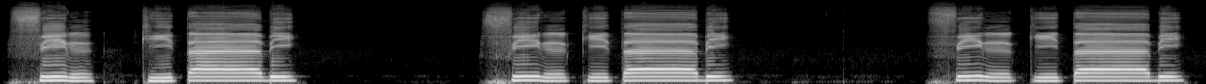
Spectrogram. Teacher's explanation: Huruf ta kita panjangkan dua harakat karena terdapat tanda alif kecil di atasnya yang ini.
